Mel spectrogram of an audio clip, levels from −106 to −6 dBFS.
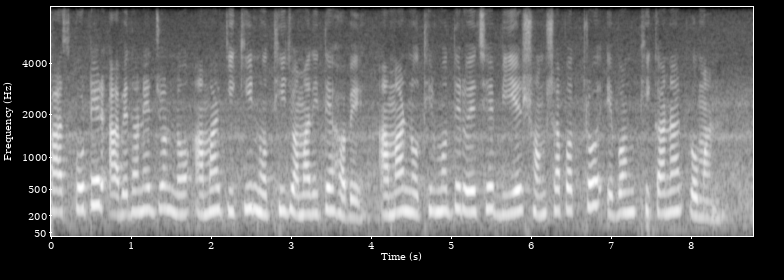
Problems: constant background noise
